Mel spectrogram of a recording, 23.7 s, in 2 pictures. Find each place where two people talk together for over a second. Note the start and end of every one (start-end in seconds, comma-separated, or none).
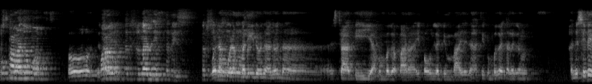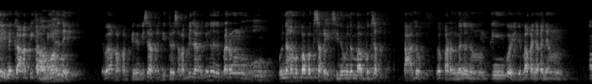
4.2-5.6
